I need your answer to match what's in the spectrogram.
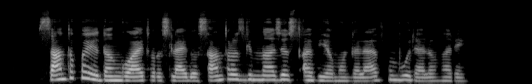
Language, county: Lithuanian, Vilnius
